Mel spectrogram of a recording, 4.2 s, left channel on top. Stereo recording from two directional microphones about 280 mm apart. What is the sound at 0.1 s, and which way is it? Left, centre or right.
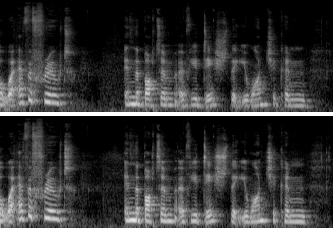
Speech, right.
